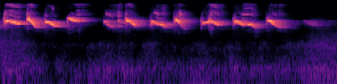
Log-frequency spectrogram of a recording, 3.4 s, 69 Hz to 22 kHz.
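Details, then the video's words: Continuous, lively chatter of an Oriental white-eye in Singapore, humid warm rainy overcast weather, March 2023: around a dozen rapid, high, slurred chirps run together without a break, each sliding downward. "Singapore Mata Puteh Buka Sing"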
